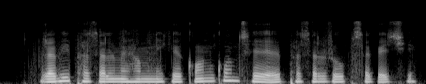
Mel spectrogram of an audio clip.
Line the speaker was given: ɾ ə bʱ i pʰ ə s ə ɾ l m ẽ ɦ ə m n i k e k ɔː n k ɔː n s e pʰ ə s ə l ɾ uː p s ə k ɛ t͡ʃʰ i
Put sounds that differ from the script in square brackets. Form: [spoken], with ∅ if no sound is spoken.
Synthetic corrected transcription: ɾ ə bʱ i pʰ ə s ə [∅] l m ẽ ɦ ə m n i k e k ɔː n k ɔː n s e pʰ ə s ə l ɾ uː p s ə k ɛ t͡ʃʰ i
